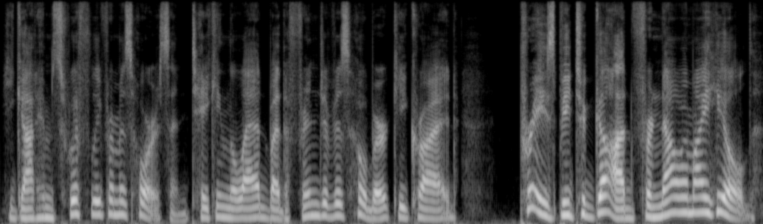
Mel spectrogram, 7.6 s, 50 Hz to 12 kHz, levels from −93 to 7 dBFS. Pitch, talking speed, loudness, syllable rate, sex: 170 Hz, 220 wpm, -20 LUFS, 5.1 syllables/s, male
